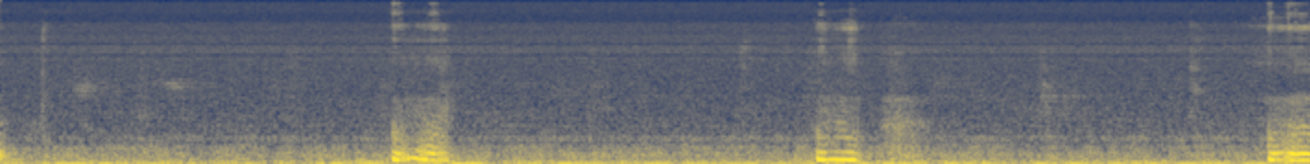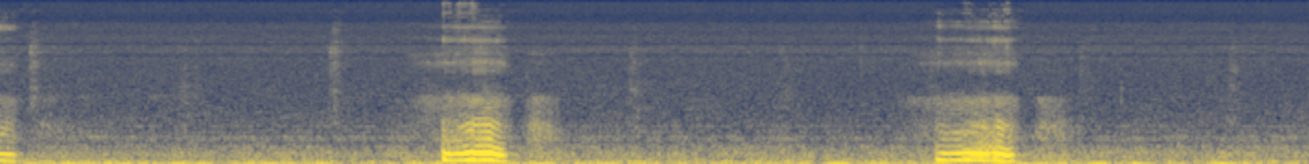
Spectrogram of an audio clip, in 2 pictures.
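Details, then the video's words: Black Pomeranian, a small dog, snoring while asleep: soft rasping snores with a nasal tone, roughly every three seconds, over a steady low hum. "포메라니안 코골이 •소형견 코골이"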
